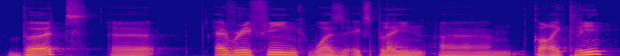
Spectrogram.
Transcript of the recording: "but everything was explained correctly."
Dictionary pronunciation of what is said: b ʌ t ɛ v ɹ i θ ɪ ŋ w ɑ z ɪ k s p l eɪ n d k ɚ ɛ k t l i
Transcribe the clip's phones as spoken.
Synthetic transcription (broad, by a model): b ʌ t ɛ v ɹ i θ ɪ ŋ w ɑ z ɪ k s p l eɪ n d k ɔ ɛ k t l i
